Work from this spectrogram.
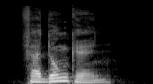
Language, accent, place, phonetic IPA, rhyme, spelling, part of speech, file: German, Germany, Berlin, [fɛɐ̯ˈdʊŋkl̩n], -ʊŋkl̩n, verdunkeln, verb, De-verdunkeln.ogg
- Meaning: 1. to darken, to dim, to shade 2. to obscure, to conceal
